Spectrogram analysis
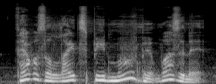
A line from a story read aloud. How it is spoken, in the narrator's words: Renee gasps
